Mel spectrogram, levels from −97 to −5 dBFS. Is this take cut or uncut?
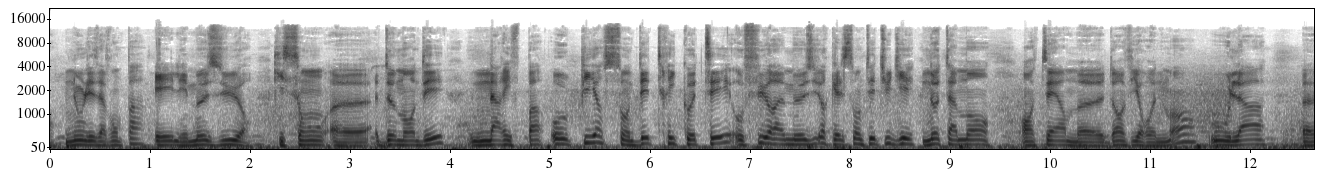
uncut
